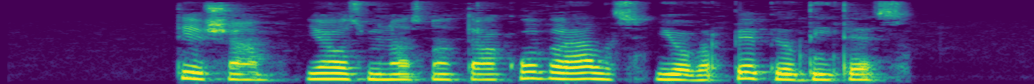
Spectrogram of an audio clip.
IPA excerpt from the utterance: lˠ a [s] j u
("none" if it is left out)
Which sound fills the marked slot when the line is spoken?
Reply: s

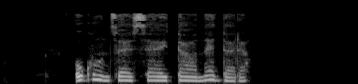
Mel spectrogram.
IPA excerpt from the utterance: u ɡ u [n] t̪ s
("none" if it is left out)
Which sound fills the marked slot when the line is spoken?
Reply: n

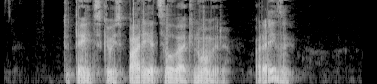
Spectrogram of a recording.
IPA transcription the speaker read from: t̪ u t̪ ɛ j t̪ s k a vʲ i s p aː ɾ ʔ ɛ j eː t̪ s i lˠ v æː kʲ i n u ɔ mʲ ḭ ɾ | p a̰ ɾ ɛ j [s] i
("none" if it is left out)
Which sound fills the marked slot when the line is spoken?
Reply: z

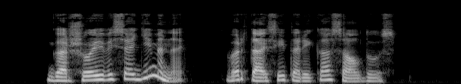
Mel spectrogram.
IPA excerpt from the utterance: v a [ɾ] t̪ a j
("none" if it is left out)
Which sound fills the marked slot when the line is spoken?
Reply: ɾ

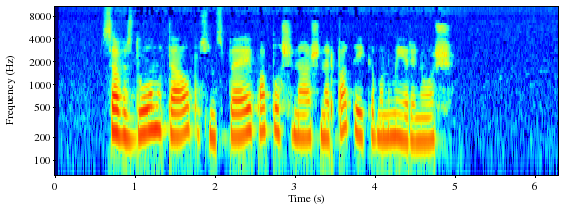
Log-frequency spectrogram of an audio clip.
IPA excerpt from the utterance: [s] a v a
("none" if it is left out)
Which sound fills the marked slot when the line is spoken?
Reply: s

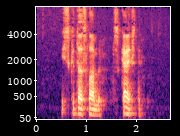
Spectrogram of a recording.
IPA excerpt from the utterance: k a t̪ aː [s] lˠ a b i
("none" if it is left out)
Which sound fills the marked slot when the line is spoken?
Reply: s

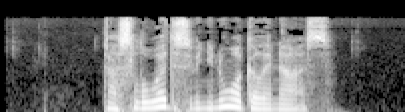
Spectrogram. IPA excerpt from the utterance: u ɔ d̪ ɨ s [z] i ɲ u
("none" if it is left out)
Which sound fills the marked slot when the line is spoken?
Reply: v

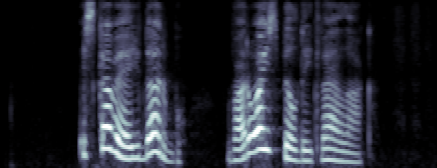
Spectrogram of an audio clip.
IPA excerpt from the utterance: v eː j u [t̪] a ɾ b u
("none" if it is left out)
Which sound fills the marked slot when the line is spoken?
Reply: d̪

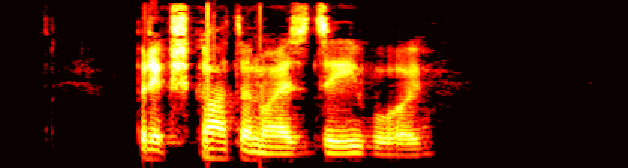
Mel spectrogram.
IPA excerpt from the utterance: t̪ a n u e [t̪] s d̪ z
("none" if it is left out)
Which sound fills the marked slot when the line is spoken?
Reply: none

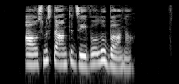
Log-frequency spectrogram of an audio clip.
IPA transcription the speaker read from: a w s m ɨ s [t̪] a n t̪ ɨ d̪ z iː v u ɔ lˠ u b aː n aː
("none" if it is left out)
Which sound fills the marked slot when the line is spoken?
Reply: t̪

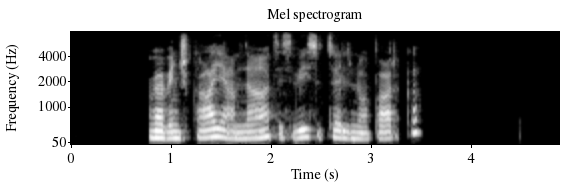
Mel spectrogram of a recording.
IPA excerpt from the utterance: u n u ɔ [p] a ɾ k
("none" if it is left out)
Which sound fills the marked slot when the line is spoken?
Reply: p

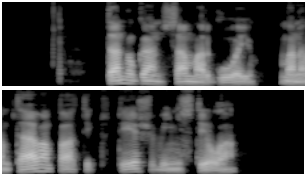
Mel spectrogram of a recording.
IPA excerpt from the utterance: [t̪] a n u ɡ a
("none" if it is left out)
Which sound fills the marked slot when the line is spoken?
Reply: t̪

